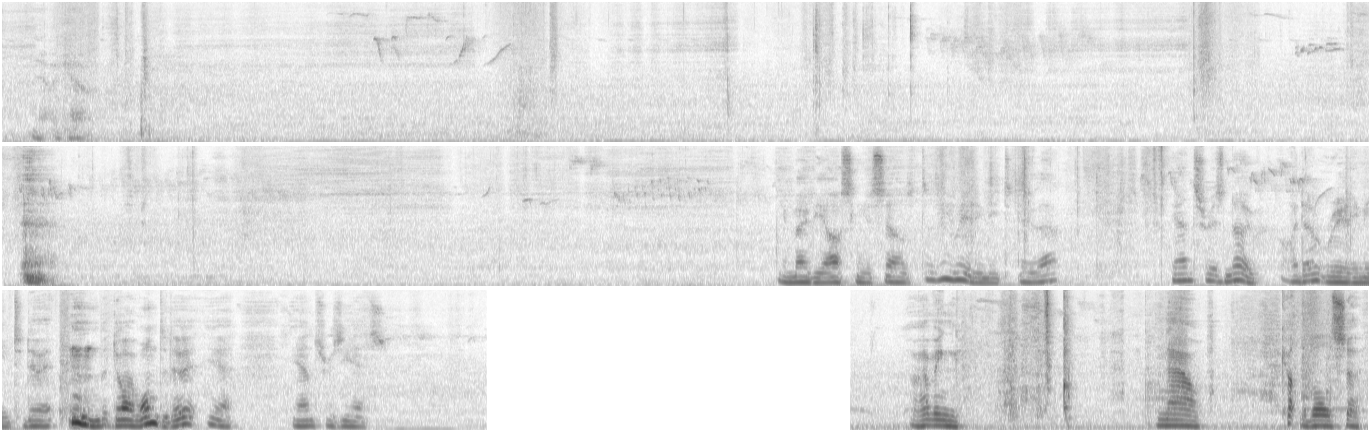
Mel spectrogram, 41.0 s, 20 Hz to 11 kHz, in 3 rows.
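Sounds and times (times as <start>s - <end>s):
knife scraping wood: 0.0s - 29.2s, 36.6s - 41.0s
faint bird chirps: 2.7s - 5.3s, 12.5s - 21.5s, 25.0s - 27.2s.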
